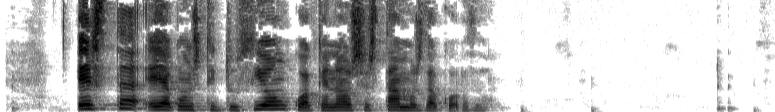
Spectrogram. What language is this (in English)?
Galician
